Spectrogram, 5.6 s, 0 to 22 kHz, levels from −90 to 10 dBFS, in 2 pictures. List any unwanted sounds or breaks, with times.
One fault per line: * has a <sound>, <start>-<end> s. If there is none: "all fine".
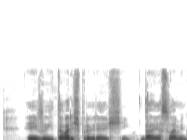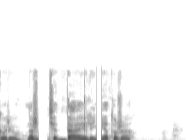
* has a dropout, 3.4-3.5 s
* has a dropout, 4.2-4.3 s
